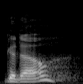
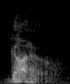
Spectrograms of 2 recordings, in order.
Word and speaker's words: Godot: By the way, it's often pronounced in English, Godot, and Beckett himself said, that's completely wrong. It is Godot. Because Godot sounds like bozo.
